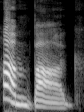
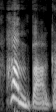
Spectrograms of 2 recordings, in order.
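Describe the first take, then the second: First: "Humbug" shouted much louder, rising at the end. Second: "Humbug" barked loud with a falling end; scornful humbug. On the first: Scrooge repeats louder. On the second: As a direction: spit out "Humbug" and drop it flat. Scrooge dismisses ghost. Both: Acted.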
